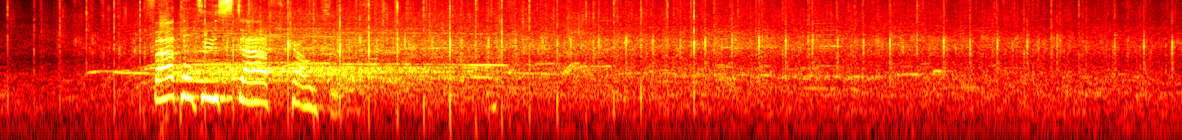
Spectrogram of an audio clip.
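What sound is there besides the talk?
audience applauding faculty, staff and counselors at commencement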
